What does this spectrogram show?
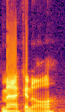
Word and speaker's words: Mackinac: Mackinac Mac and all spelled mechanic but it's pronounced Mackinac and stuff like that there's a lot of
